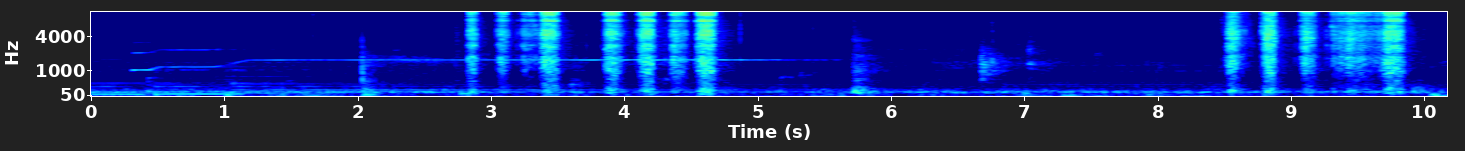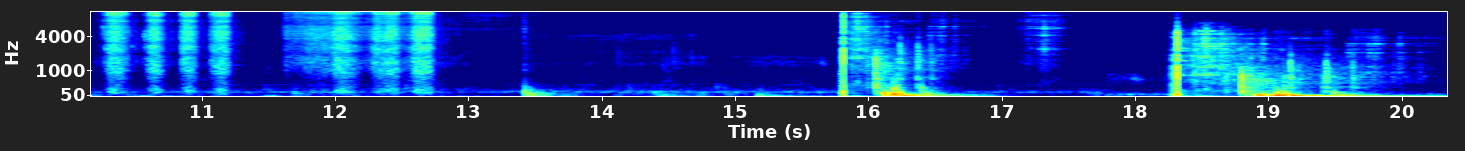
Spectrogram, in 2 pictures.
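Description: Aerosol spray can hissing in groups of short bursts, then one longer burst, sprayed onto glass that is still hot. Near the end come two louder thumps with handling noise. Faint background music plays in the first few seconds.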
